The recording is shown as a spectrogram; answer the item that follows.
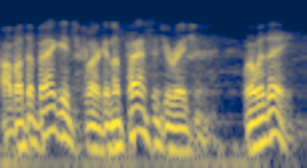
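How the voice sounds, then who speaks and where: A man's voice: on the low side, sing-song, fast talker, soft background music. An actor playing a cool, dogged American insurance investigator in a 1950s radio detective drama, clipped and wry as he questions people. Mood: dry, patient. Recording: old radio recording, narrow phone-like band.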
